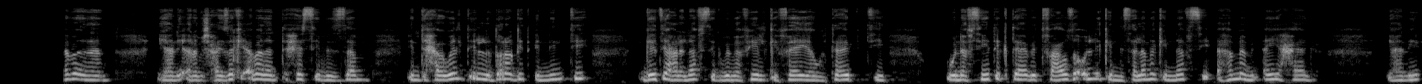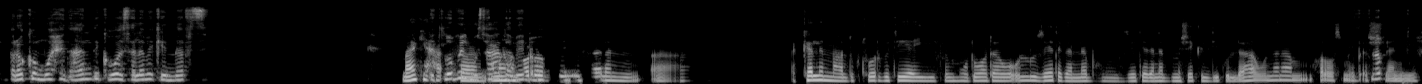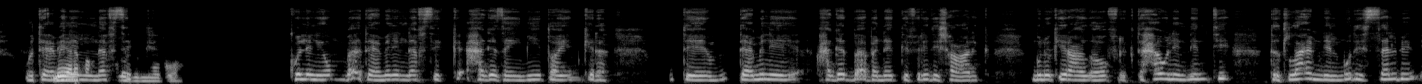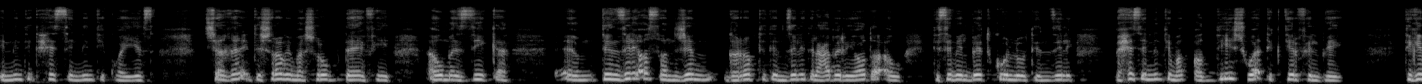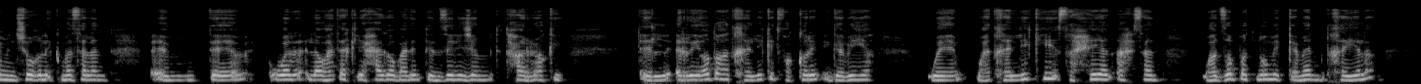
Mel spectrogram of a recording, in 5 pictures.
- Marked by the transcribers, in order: in English: "me time"; in English: "Gym"; in English: "Gym"
- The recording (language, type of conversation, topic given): Arabic, advice, إزاي اعتمادك الزيادة على أدوية النوم مأثر عليك؟
- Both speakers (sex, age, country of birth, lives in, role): female, 20-24, Egypt, Greece, advisor; female, 30-34, United Arab Emirates, Egypt, user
